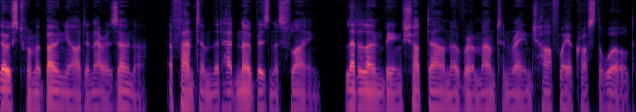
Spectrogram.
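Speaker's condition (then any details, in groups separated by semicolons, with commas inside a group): No condition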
